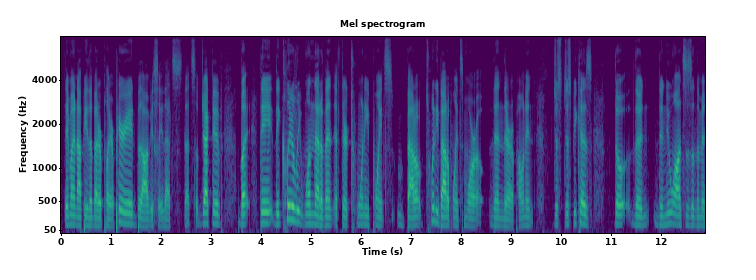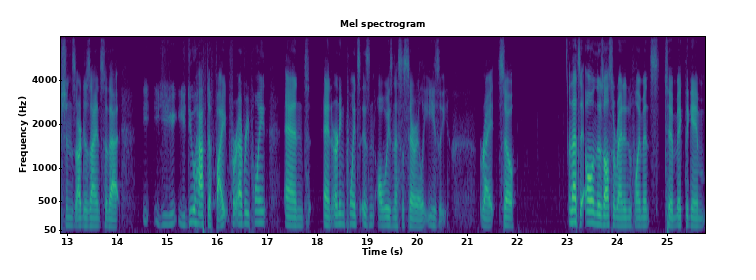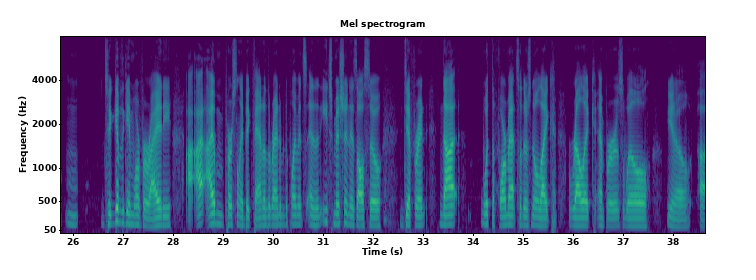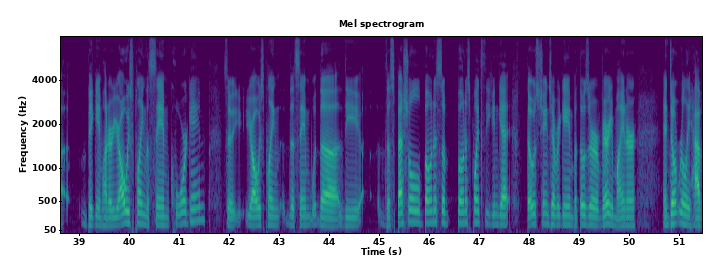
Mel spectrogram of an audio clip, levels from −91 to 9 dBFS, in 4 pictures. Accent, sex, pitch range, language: American, male, 125-150 Hz, English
